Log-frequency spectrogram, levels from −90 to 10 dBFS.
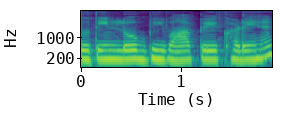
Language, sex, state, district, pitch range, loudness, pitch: Hindi, female, Chhattisgarh, Sukma, 185-190 Hz, -12 LUFS, 185 Hz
